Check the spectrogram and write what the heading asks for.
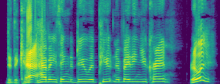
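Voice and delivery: incredulous. Acted. Mocking ban on Russian cats.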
